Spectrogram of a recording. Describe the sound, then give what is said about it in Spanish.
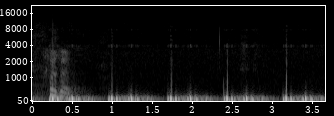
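A physical arrhythmic metronome on display at a university hospital thumps out low, heartbeat-like beats in pairs. Five double thuds come at a fairly even pace, each a soft low pulse with a sharper click. “culminó con la fabricación del primer metrónomo arrítmico de la historia, que es una pieza física que se puede ver en el Hospital Universitario de Torrejón”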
